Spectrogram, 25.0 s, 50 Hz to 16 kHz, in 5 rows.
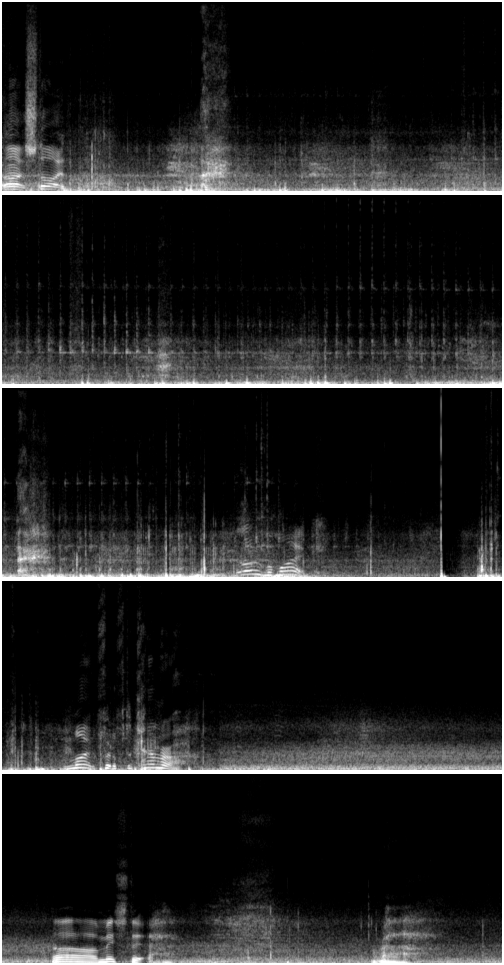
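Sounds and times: skateboard wheels rolling on pavement: 0:00.0 - 0:17.2
wind on microphone: 0:00.0 - 0:17.2
person speaking: 0:12.2 - 0:13.3.

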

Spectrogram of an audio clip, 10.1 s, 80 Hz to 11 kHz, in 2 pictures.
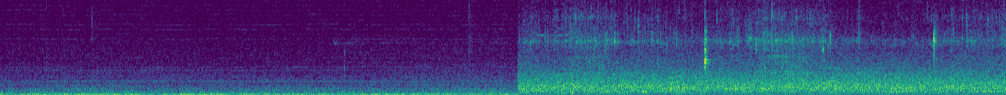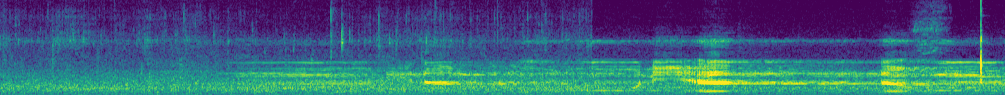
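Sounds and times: water splashing onto plant: 0:02.6 - 0:08.0
music with singing voice: 0:03.8 - 0:10.0.

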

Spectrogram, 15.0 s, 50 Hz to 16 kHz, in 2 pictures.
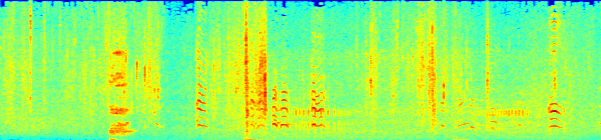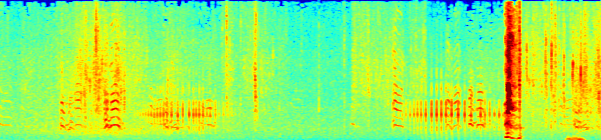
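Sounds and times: seagulls calling: 0:01.9 - 0:10.7, 0:11.8 - 0:15.0.

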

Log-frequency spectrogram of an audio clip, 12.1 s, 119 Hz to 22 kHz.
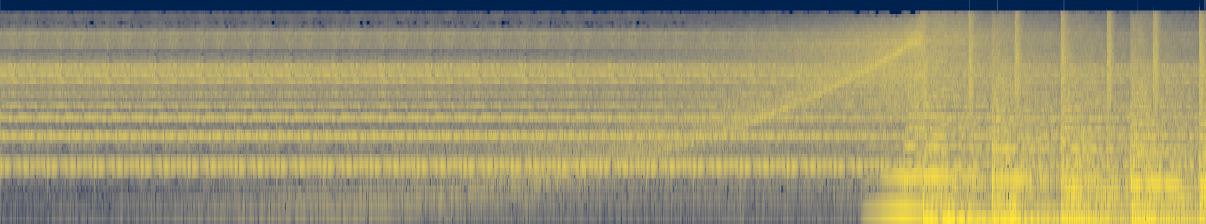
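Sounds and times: sustained synth pad chord: 0:05.2 - 0:12.0
rising noise sweep: 0:05.4 - 0:12.0.

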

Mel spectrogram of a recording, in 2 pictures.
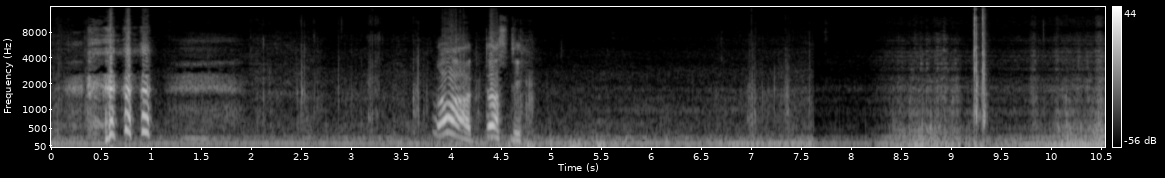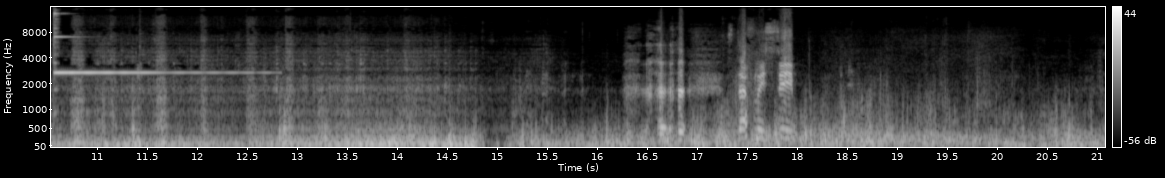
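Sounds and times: truck engine climbing: 0:00.0 - 0:21.0
thin high steady tone: 0:10.6 - 0:12.9.

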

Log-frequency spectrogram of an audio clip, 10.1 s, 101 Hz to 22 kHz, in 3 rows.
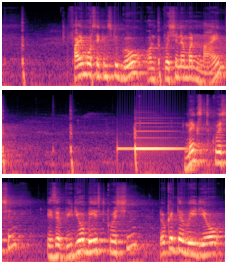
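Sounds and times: electronic timer beep: 0:05.1 - 0:06.3.

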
